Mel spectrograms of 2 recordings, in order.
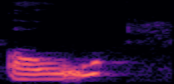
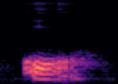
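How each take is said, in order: First: The vowel glides toward an oo sound. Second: The vowel is short and stays pure. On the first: "in English it's more like o, so you have a little bit of u sound in the end" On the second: "in Russian it's shorter, it's just o"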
